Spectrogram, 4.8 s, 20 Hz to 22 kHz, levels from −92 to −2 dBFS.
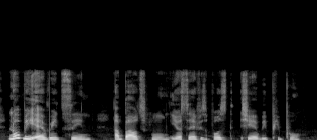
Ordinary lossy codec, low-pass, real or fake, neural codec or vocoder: MP3, 96 kbps; 10.8 kHz; real; none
